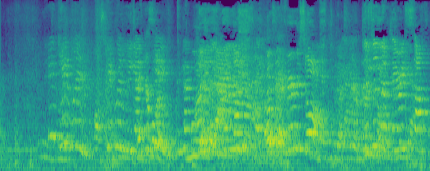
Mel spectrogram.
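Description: A group of young children chattering and talking over one another, louder from about a second in, with no single voice clear.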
